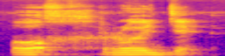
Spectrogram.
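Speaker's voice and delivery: Ukhruj with a throaty kh and bouncing j; Arabic demo. Shown as a demonstration. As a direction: model Ukhruj loudly for students. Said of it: "Berikutnya silakan".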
